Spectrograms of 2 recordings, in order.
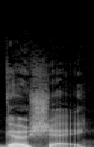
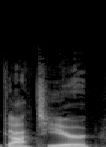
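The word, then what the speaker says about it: Gautier: Now in Louisiana that is actually very common last name and it's pronounced gocha but this person is not from Louisiana.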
